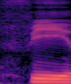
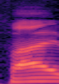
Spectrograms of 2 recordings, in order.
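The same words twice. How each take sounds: First: The vowel sounds like 'ee', like the musical note. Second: The vowel sounds like 'eye', rhyming with 'sci-fi'. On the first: The speaker calls it wrong. "It's not Fi like the like the, musical note" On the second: The speaker calls it right. "it's Fi because they said her, her pronunciation is Fi because it's goes with sci-fi"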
